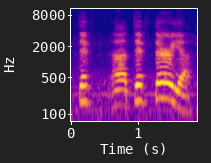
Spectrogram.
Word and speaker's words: diphtheria: All the children were vaccinated against diphtheria. I don't know how to pronounce that, but here, let me go to my pronunciation.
